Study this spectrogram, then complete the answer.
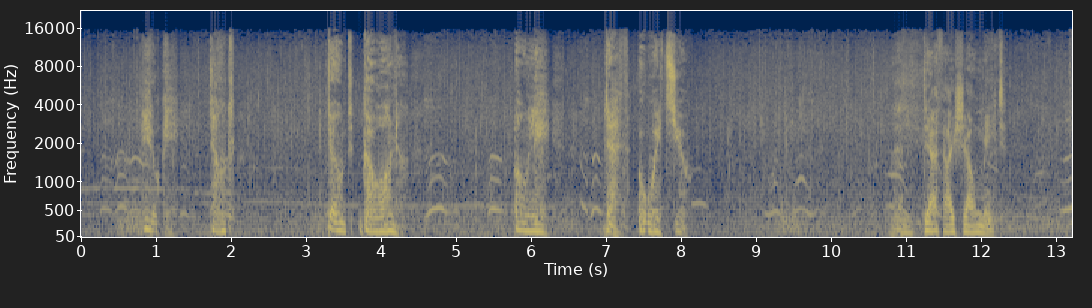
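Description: A man shouts in short bursts at a distance.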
